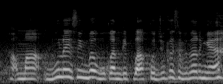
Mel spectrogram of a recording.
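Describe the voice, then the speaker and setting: A woman guest telling her story in a lively, chatty way, slipping into English phrases. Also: sits high, rapid-fire, a little hiss or hum. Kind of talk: casual interview chat.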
